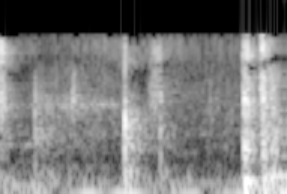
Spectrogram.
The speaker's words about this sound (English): I was examining these, especially those involving a bit of cheesecake, when I heard a key in the door of the private entrance.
